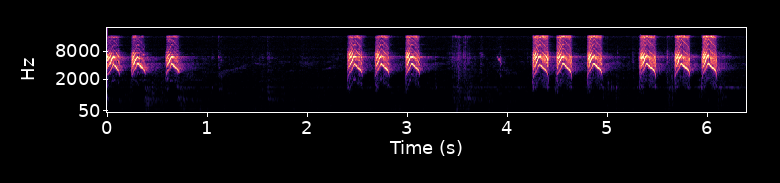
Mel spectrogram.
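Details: Plain-throated sunbird song meant to prompt caged birds into singing: clusters of three sharp, falling, high chirps separated by silent gaps, ending with a longer run of six.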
